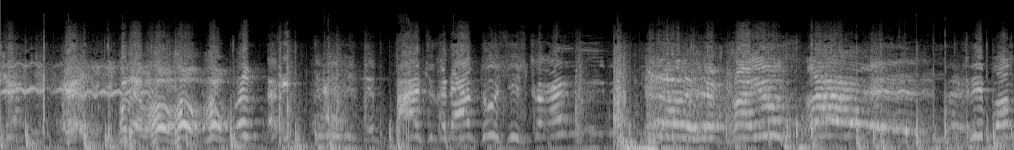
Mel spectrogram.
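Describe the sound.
Several horses neigh and whinny loudly during an ambush as riders are yanked off them, their shrill calls overlapping almost continuously, with shouting voices and occasional heavy thumps mixed into the commotion.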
